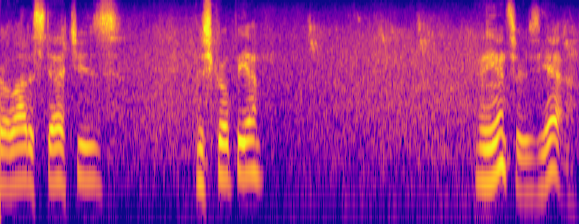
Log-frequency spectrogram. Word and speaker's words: Skopje: I've asked locals, my taxi driver, my Airbnb host, and they all pronounce it differently. So I've settled on Skopje. It's kind of a hybrid of all put together. So you get the idea. It's Skopje. Your mileage may vary. Pronounce it how you like. But again, you see that it's very, very pleasant to look at.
